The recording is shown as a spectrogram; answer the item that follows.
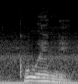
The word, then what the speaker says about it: Caín: sí lo Escuchaste bien dije Caín qn en español ya no se dice Caín con c pero en el hebreo lleva la Q en fin en primera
